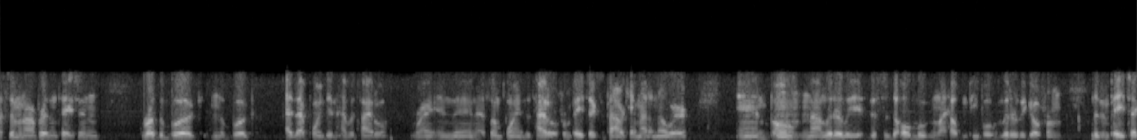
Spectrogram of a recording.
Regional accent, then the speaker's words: Atlanta, Georgia, United States; Born and raised in Atlanta, Georgia

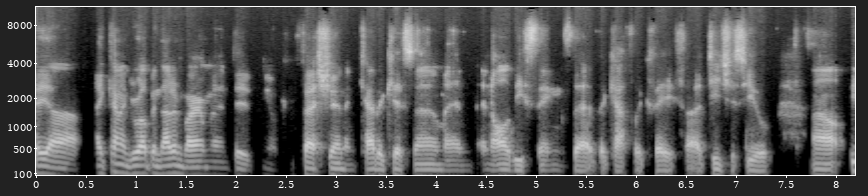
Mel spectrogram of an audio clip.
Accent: Argentina; moved away; I was born and raised in Argentina

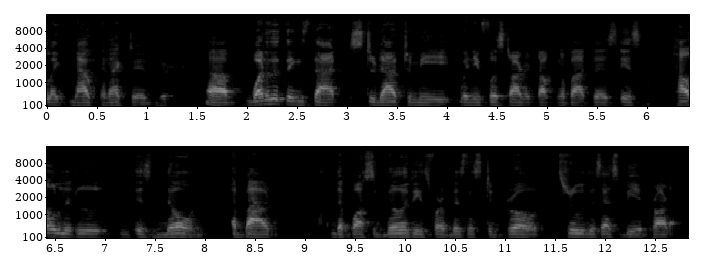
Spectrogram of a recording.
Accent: India; now in United States; I'm an immigrant from India

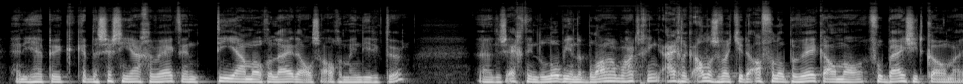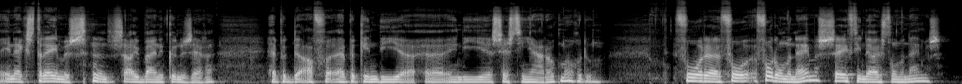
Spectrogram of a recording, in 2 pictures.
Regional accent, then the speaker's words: Gorredijk, Friesland, Netherlands; also born or lived in Deventer / Groningen; now in Amersfoort, Netherlands; Gorredijk, waar ik ben geboren, het grootste gedeelte, doorgebracht.

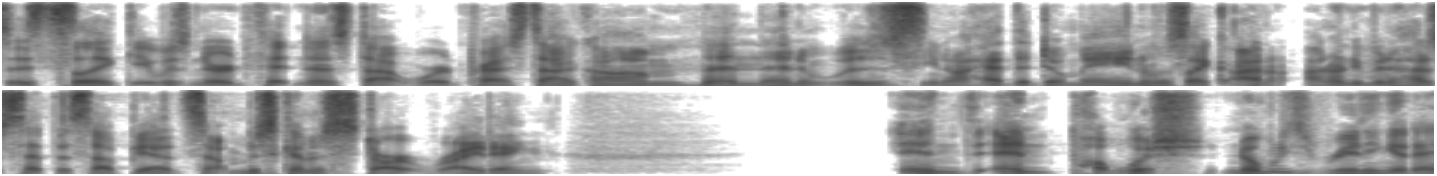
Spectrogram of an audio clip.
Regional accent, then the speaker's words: Cape Cod, Massachusetts, United States; now in Nashville, United States; I grew up in Massachusetts on Cape Cod

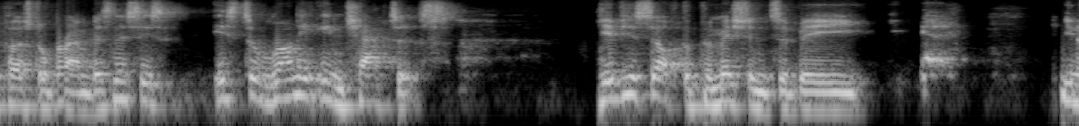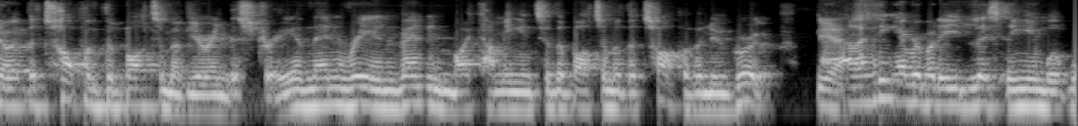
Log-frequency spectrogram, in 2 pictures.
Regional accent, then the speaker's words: England, United Kingdom; moved away; I can't wait to be back in Blighty

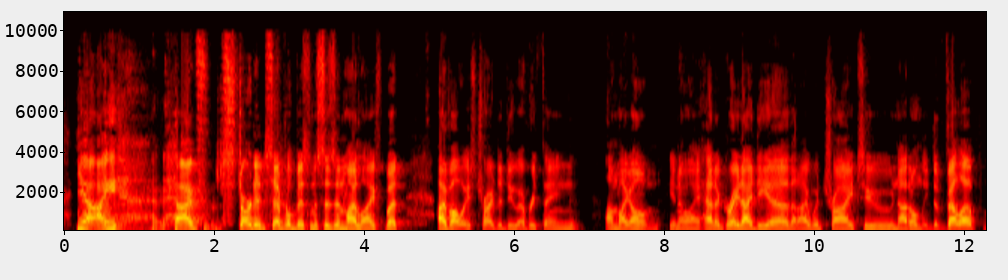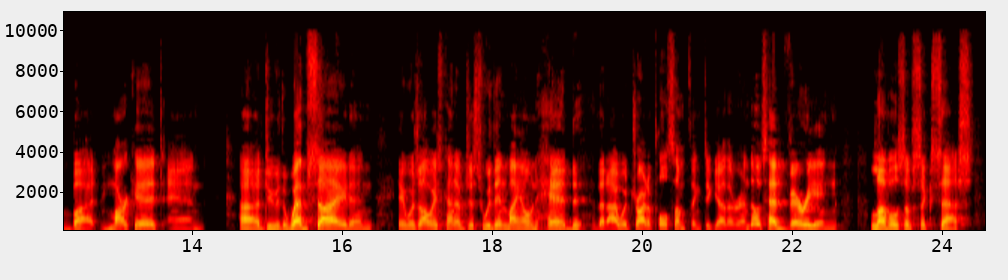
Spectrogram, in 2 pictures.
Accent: Michigan, United States; moved away; I grew up in Michigan

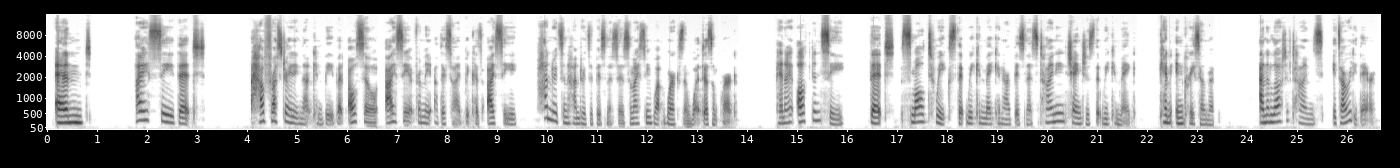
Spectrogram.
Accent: Canada; born or raised there; moved away as an adult; now in Dubai, United Arab Emirates

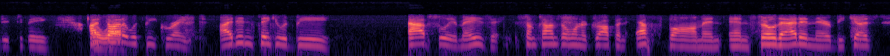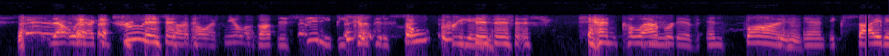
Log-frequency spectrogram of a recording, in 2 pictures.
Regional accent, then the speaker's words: Alberta, Canada; Caitlin and I are both from the same province in Canada. We're both Canadian. We're both from Alberta

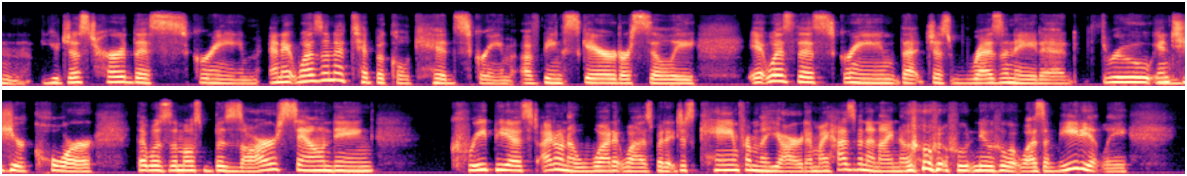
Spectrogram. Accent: Canada; moved away; I'm originally from Canada, and so we like to go back every summer

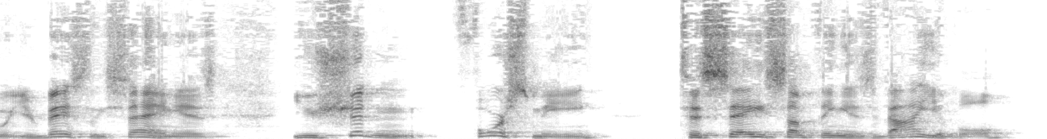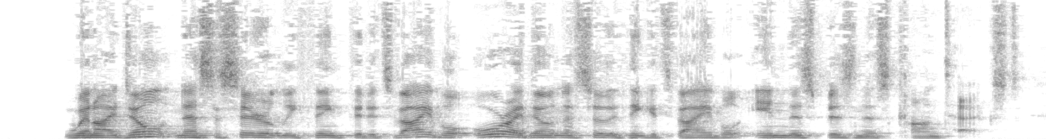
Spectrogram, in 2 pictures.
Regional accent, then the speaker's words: Texas, United States; growing up in Texas and having, having a place on the Texas coast

